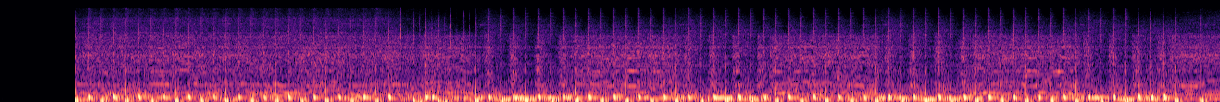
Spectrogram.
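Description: Distorted high-gain electric guitar from a black Epiphone single-cut, playing a fast palm-muted metal rhythm riff. It starts about a second in, and the picking becomes faster and denser a third of the way through.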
